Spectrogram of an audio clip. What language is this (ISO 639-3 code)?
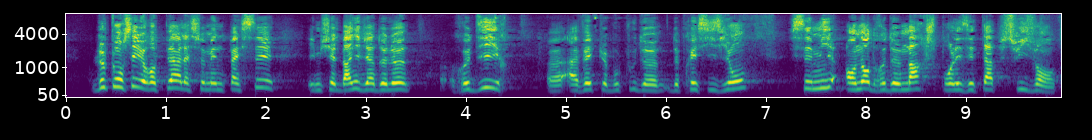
fra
